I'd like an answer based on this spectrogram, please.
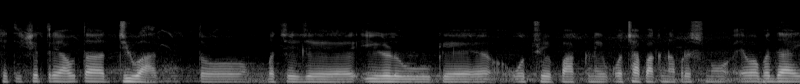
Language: Gujarati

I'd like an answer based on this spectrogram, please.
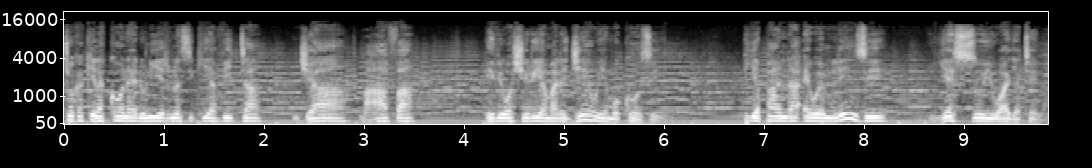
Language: Swahili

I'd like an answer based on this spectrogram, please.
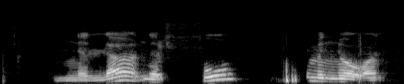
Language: Kabyle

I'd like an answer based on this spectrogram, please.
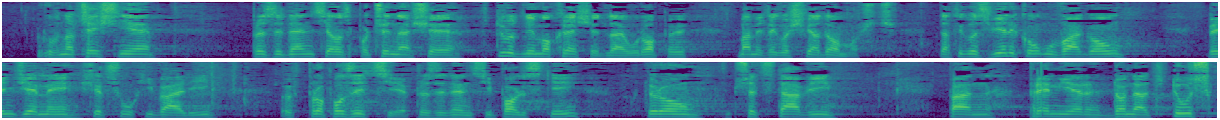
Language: Polish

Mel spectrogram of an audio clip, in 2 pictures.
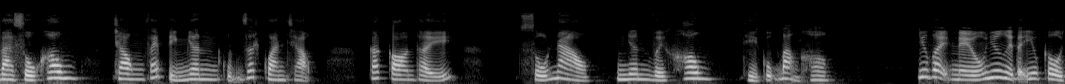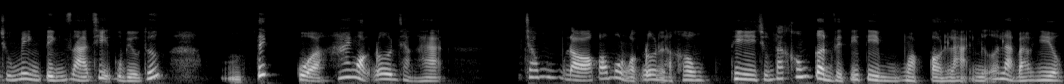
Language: Vietnamese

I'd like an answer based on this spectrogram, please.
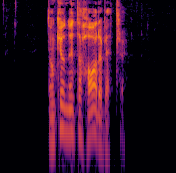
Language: Swedish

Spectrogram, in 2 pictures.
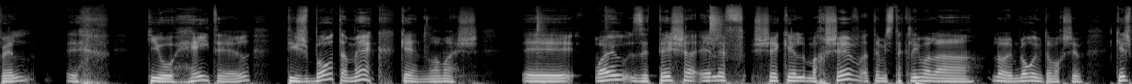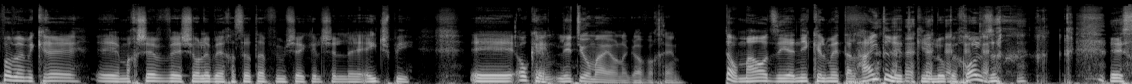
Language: Hebrew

